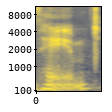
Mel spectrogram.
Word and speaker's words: Haim: It's Haim, but it's spelled the same way. If you actually read it, it's Haim.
